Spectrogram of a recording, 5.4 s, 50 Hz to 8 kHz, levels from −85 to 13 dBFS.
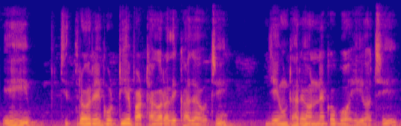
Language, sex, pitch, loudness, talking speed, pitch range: Odia, male, 125 Hz, -19 LUFS, 100 wpm, 115-130 Hz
